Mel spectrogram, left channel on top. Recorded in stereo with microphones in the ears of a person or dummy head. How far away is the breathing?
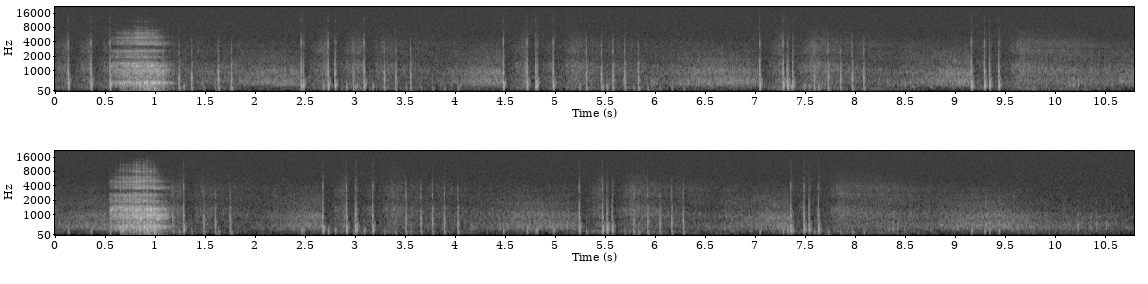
About 1.0 m.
